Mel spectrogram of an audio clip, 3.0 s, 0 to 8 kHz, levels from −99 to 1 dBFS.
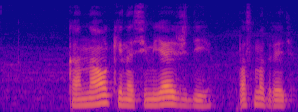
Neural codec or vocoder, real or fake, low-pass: none; real; 7.2 kHz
